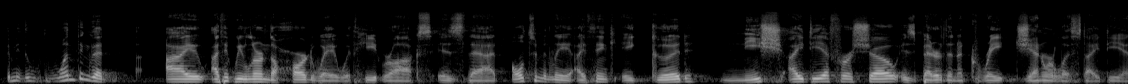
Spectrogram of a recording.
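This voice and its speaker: A man speaking as a podcaster on a panel, explaining his advice analytically with examples. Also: fairly low pitch.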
